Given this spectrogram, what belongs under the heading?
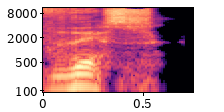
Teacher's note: La TH de this suena como una D vibrante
